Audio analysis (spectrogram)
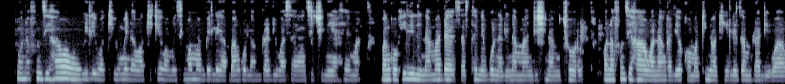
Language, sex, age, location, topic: Swahili, female, 25-35, Nairobi, education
